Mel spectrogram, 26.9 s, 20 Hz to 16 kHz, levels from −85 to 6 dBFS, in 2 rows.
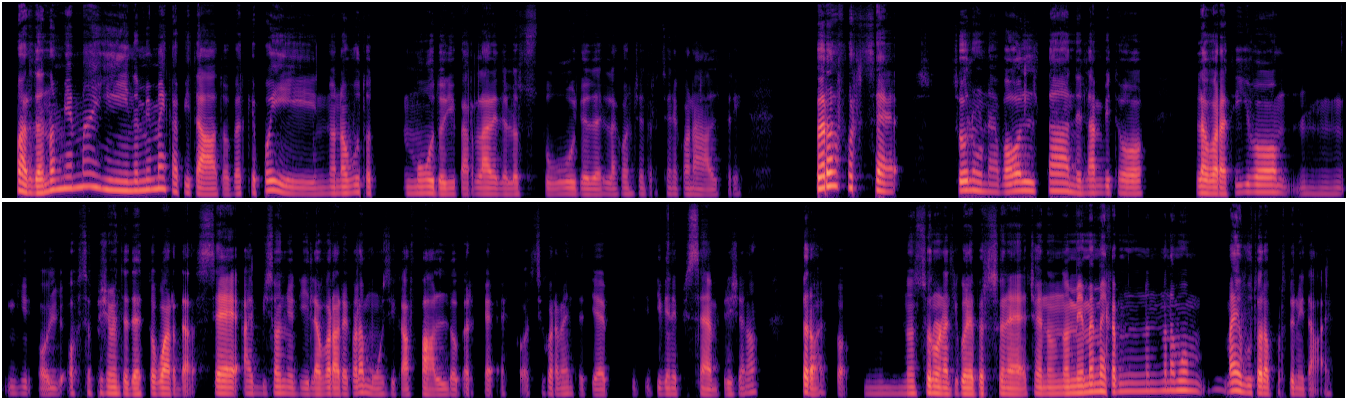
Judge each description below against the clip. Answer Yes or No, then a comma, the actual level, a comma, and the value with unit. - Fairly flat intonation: No, average, 4.9 semitones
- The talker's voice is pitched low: Yes, low, 115 Hz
